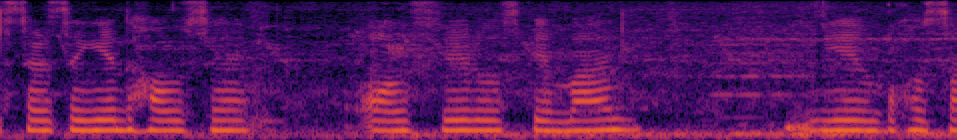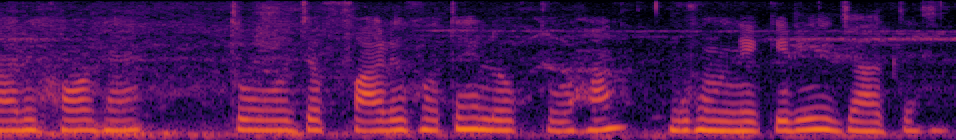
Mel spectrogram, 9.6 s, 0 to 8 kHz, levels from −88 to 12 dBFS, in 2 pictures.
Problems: constant background noise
